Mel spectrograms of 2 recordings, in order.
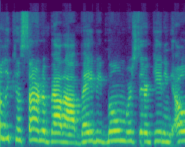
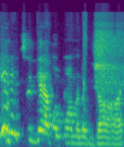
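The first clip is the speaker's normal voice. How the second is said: pointed, animated, swooping, challenging tone; 4 semitones lower than usual. Retelling how Mama Connie challenged her about money: imitating Mama Connie challenging her. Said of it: "She's like".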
